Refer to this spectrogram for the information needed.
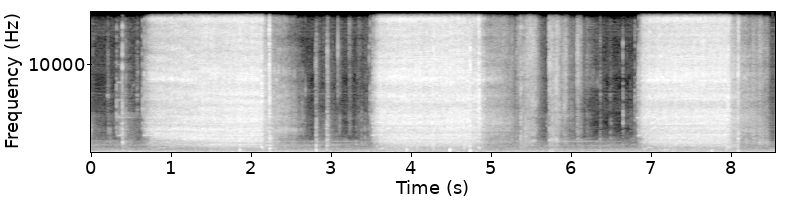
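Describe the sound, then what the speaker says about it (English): A power drill bores holes through thick cardboard in three loud, close bursts of whirring, each lasting about one to two seconds, separated by quiet pauses with small handling clicks. "I will drill a hole in cardboard"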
